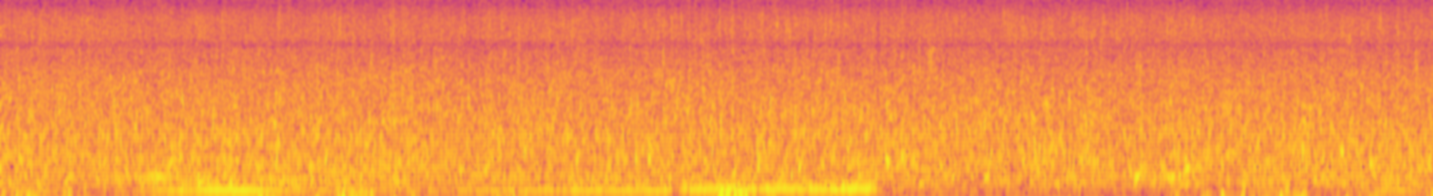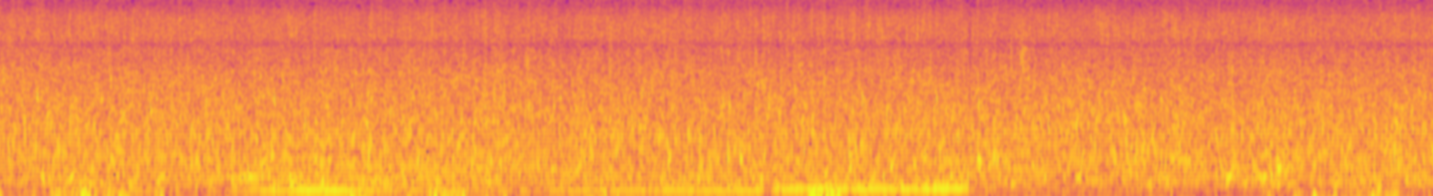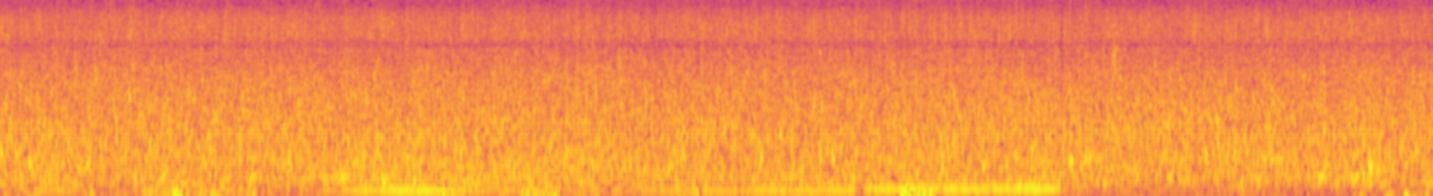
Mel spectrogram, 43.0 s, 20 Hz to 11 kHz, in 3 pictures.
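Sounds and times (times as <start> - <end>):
faint low hum: 0.0 - 8.8, 13.1 - 24.1, 28.5 - 39.4
river water rushing and gurgling: 0.0 - 42.9.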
